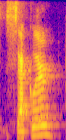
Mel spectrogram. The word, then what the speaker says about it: Sechler: So my last name's Seckler, but it's like spelled like S-E-C-H-L-E-R.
